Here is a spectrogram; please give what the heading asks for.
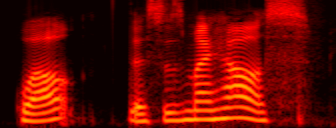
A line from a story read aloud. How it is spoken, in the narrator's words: he said flatly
